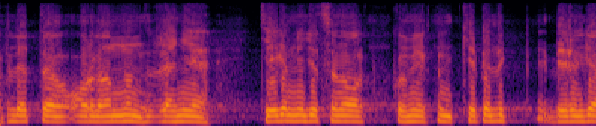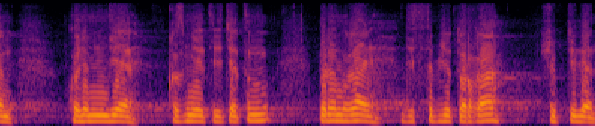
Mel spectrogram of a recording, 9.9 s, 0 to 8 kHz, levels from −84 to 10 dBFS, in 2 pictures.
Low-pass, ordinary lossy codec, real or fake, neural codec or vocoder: 7.2 kHz; none; real; none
